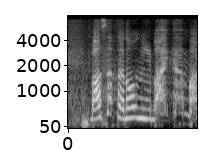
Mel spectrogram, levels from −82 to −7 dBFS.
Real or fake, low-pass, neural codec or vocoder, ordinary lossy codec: fake; 7.2 kHz; codec, 16 kHz, 0.7 kbps, FocalCodec; none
